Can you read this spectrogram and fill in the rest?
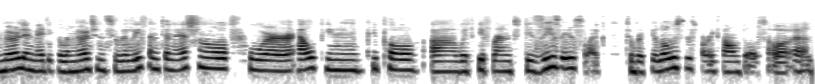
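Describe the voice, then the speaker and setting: A woman, speaking as an interview guest in a halting way with many fillers. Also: lowish voice, darkish tone, no echo. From Russia. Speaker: guest, music founder. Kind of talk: casual interview. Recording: dull lo-fi call audio.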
